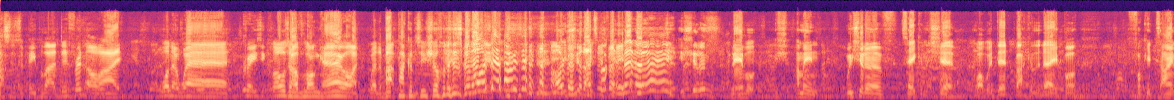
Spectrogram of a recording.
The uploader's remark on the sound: Live from Bloodstock 2023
